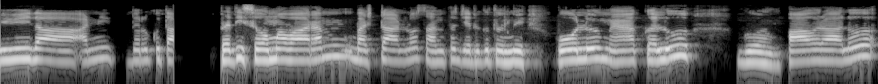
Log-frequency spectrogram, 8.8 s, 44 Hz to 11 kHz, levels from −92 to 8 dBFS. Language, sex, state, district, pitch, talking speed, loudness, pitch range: Telugu, male, Andhra Pradesh, Anantapur, 215 Hz, 90 wpm, -13 LUFS, 200-230 Hz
